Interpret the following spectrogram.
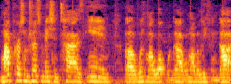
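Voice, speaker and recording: A bright, sharp voice in an American accent, animated in tone, at a fairly quick pace. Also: man. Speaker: life coach. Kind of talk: motivational vlog. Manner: fast.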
